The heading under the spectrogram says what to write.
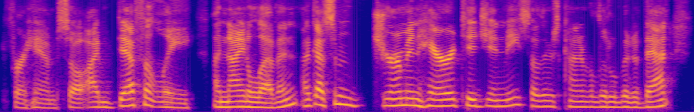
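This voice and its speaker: An unremarkable speaking voice from a man with an American accent, fairly high in pitch with ordinary pitch variation, at a fairly quick pace with hardly any pauses, over a quiet background. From Southern California, US. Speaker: automotive podcast host, marketing background. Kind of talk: casual interview chat.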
